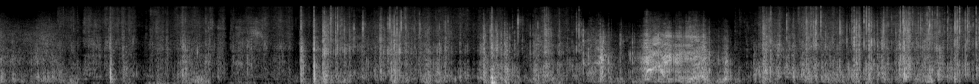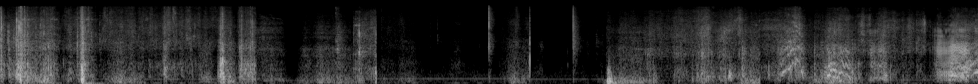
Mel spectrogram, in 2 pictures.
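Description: Ski clothing and plastic bags rustling and crinkling as they are folded and stuffed into a duffel bag, with a zipper pulled. The handling goes quiet for a few seconds about two-thirds of the way through.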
